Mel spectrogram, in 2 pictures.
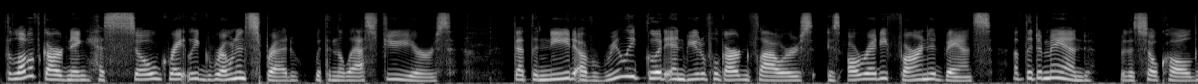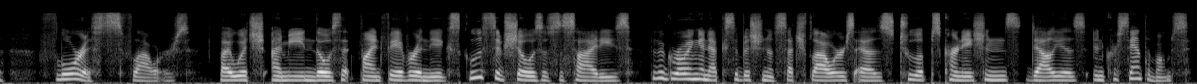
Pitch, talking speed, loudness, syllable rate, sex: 215 Hz, 165 wpm, -19 LUFS, 4.8 syllables/s, female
